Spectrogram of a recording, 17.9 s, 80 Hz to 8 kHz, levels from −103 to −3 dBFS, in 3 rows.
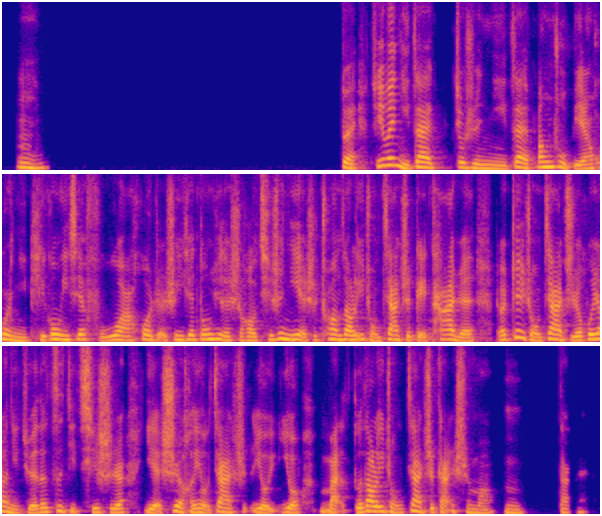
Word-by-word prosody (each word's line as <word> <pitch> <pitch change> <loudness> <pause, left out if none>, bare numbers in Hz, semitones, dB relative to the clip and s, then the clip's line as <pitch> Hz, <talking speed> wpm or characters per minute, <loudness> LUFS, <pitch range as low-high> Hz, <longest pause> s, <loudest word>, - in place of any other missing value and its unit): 嗯。 210 -3 0 2.9
对， 205 -6 +4 0.2
因 280 - +1
为 330 +1 +3
你 245 -10 +4
在 235 -3 +4 0.2
就 230 - -1
是 205 -2 -1
你 170 -3 -2
在 230 +7 +2
帮 240 +5 +4
助 245 -4 +1
别 170 -2 -2
人， 180 +2 -2
或 235 +4 +2
者 195 - +1
你 155 -2 -4
提 185 +4 -3
供 235 -1 +4
一 - - +3
些 230 +3 +1
服 225 -8 -7
务 205 - +3
啊， 190 -2 -1
或 215 +2 -1
者 - - -4
是 210 - -3
一 195 - 0
些 220 +1 +2
东 230 +2 +2
西 235 - +3
的 185 - -1
时 180 -1 -7
候， 175 -1 -2
其 180 +4 -3
实 255 - +2
你 235 -3 +5
也 225 - +2
是 195 - -5
创 230 +3 0
造 215 -1 +3
了 205 - +1
一 225 - -1
种 190 -8 -3
价 225 +2 +3
值 195 -2 -1
给 - - -1
他 225 0 0
人， 160 -4 -1 0.2
而 210 - -1
这 285 +5 0
种 165 -8 -1
价 230 +4 +4
值 180 -3 0
会 230 +5 +4
让 235 -3 +3
你 165 - -5
觉 165 0 -1
得 195 +3 -1
自 235 +4 -2
己 - - -8
其 185 - -2
实 180 -1 -1 0.2
也 165 - +1
是 235 +8 +3
很 185 -3 -1
有 170 -3 -1
价 195 -3 +1
值， 190 - -11
有 170 -4 0
有 180 -2 -2 0.2
满 235 +1 -3
得 190 - +2
到 240 - +4
了 230 - +4
一 - - 0
种 205 -6 -4
价 245 +2 +2
值 195 -3 -2
感 - - -2
是 180 - -5
吗？ 160 +3 -8
嗯， 160 0 -6 0.3
大 175 - -7
概。 185 +1 -15
200 Hz, 285 characters per minute, -22 LUFS, 180-230 Hz, 2.9 s, 你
